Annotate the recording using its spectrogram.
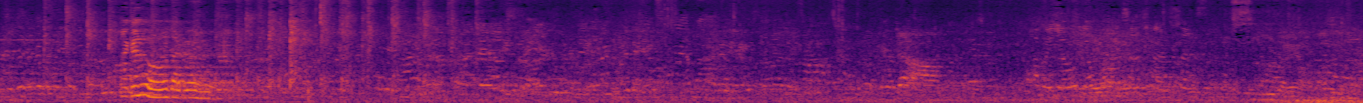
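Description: A young woman laughs and chats nearby.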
